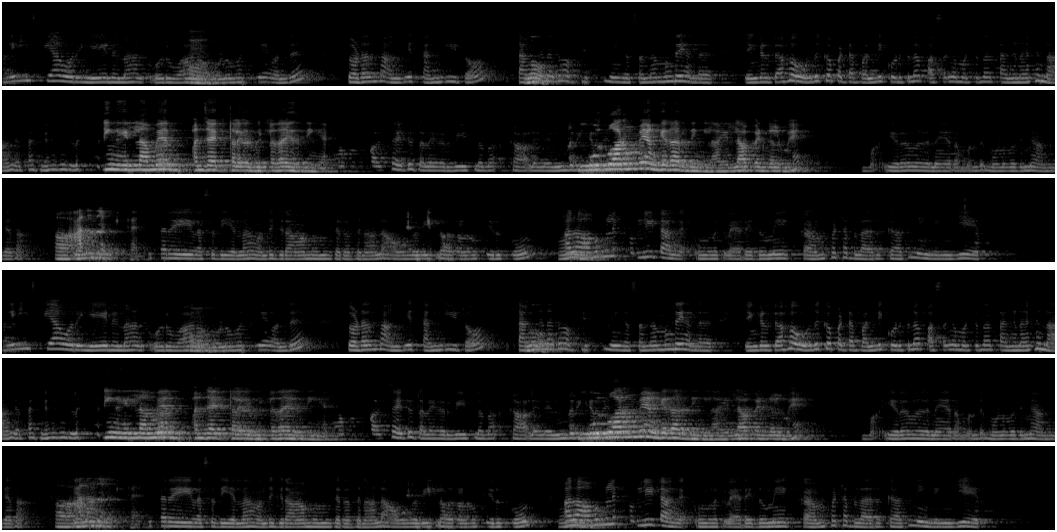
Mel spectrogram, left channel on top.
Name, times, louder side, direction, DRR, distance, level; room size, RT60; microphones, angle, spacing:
voice 1, 0.0-4.8 5.2-11.5 12.0-12.3 13.0-13.1 13.4-13.5 13.8-16.8 18.3-18.4 19.1-22.2 22.6-30.8, right 2 dB, 15° right, 8 dB, 0.3 m, -41 dB
voice 2, 11.5-13.8 16.3-18.5 21.6-22.1 25.2-25.5 26.6-27.0, left 2 dB, 35° left, 5 dB, 1.1 m, -33 dB
13.5 x 4.7 x 5.6 m, 0.88 s
head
